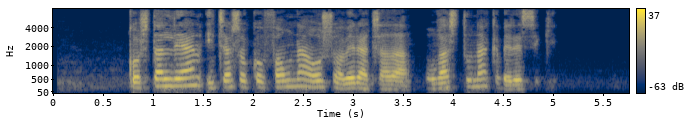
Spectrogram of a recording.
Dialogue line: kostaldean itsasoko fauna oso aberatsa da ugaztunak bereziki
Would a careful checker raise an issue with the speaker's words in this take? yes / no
no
